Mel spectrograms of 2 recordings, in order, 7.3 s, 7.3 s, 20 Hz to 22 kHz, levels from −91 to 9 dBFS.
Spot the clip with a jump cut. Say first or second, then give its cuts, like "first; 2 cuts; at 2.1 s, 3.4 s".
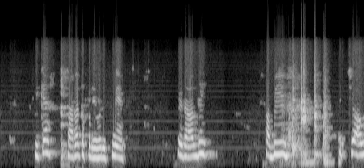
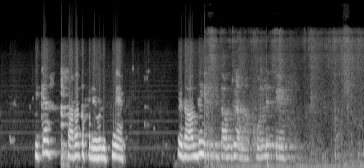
second; 1 cut; at 4.1 s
